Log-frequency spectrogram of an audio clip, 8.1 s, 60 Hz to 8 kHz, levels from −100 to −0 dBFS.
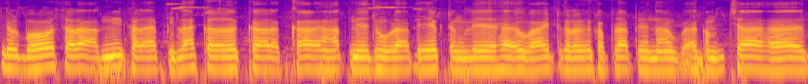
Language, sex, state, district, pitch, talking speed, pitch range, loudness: Hindi, male, Bihar, West Champaran, 145 Hz, 170 wpm, 140-145 Hz, -13 LUFS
